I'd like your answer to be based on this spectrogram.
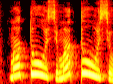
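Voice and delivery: delighted, high, joyful shout. A little son calls out to his searching mother with a joyful shout. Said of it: "радісно закричав малюк".

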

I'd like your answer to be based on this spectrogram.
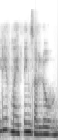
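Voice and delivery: calm, kindly, gentle and mild tone. Teaching the difference between angry and gentle tones, gentle tone. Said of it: "Now that's gently. That's a gently tone".

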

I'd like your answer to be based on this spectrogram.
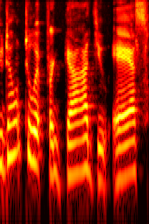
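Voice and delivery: put-on blunt, curt delivery in a Boston accent. Retelling Janice's reply to him, imitating Janice's Boston accent. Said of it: "what kind of God wants me to grovel and go".

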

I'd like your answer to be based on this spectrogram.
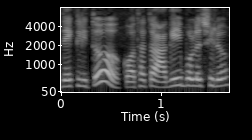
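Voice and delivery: plain

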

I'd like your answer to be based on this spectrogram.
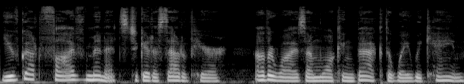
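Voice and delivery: ordinary talk

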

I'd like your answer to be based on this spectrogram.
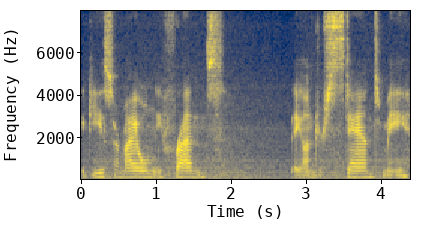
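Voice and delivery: low, slow, close-in confiding whisper. Retelling what a child leaned in close and said: imitating a dropped voice. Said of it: "his voice drops and he goes".

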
